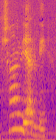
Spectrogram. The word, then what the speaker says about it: Saarijärvi: Oh, Saarijärvi. – How do you say it? – It's marked here. – On the postcard here? – Saarijärvi.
